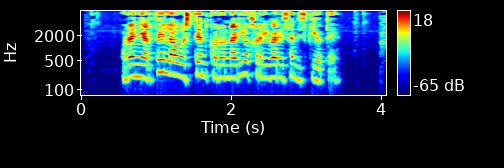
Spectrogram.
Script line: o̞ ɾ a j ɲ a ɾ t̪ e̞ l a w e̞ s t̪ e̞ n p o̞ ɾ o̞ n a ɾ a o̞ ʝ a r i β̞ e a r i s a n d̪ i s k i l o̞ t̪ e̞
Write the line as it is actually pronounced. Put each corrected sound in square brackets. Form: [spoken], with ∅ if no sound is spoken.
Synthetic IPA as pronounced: o̞ ɾ a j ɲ a ɾ t̪ e̞ l a w e̞ s t̪ e̞ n [k] o̞ ɾ o̞ n a ɾ [i] o̞ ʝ a r i β̞ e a r i s a n d̪ i s k i [∅] o̞ t̪ e̞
